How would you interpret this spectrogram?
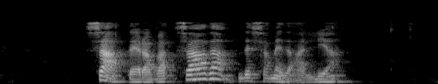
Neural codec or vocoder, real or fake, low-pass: none; real; 7.2 kHz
